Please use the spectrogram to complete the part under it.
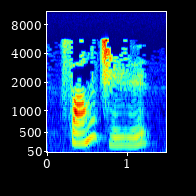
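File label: "防止", Mandarin Chinese; chinese flashcards; hsk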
